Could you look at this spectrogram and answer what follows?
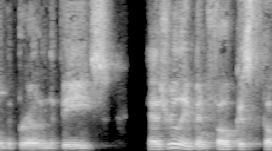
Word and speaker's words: Wyss: He's a professor of medical engineering and science at the Broad Institute of MIT and Harvard, and the Wyss Institute, which is spelled W-Y-S-S.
